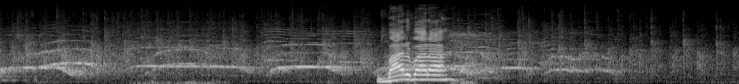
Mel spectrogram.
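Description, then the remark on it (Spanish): A church audience applauds steadily beneath sustained musical tones while a voice speaks over it, with a louder vocal burst partway through, welcoming a pastor in training who is about to preach. “Aquí está con nosotros y un fuerte aplauso.”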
